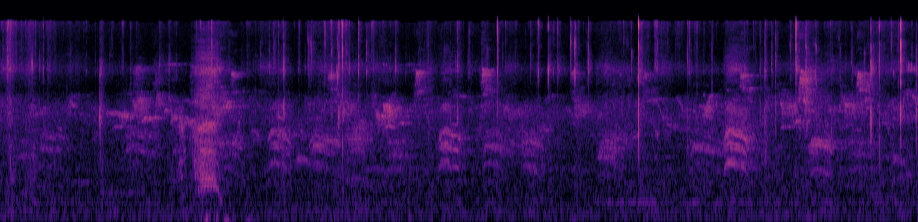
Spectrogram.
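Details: Crows fighting over food: one loud, harsh caw with stacked harmonics near the two-second mark, followed by several fainter, rougher caws over a steady outdoor background hiss.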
